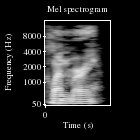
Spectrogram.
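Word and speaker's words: Glenmoray: It's actually Glenmurray 100 proof rye cask finish. And Murray, it's spelled M-O-R-A-Y. You kind of want to say Murray, but everything that I've seen, they always call it Glenmurray.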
